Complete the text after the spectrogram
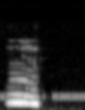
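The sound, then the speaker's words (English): A short voiced sound gives way to a steady, continuous phone ringing tone of an outgoing call dialed on a keypad, clear and moderately loud but cut off after a moment. “It's ringing. And that sounds like normal phone ringing.”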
